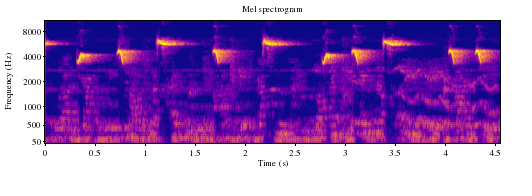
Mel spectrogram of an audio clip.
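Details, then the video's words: Sharp konin whistles for luring: high, level notes and lower notes that slide down then hold, delivered in quick irregular bursts over soft low background noise. "KONIN GACOR FULL TEMBAKAN / SUARA TAJAM DAN NYARING / BERANI DENGARKAN SUARA PANCINGAN KONIN INI??"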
